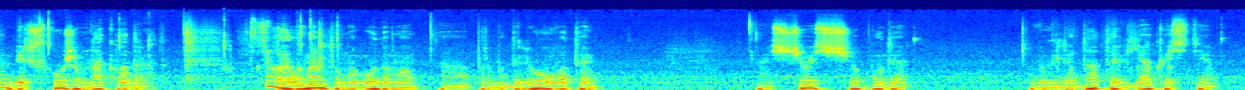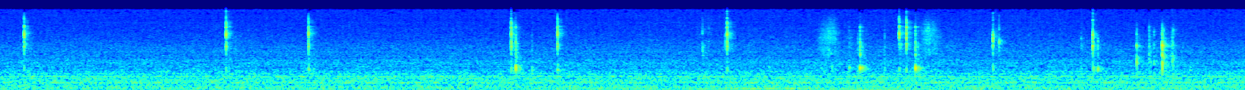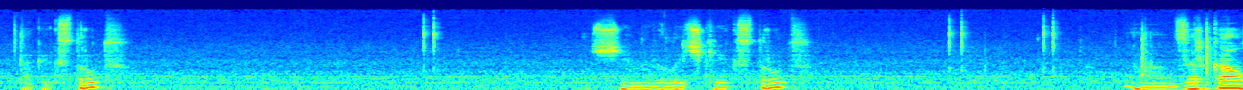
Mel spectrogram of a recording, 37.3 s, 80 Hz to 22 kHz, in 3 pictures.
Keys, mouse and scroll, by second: 1.3-4.4 middle drag, 12.8 click, 15.6 click, 18.1 click, 22.5-24.1 middle drag, 24.1 e, 32.0 e, 35.4 click.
